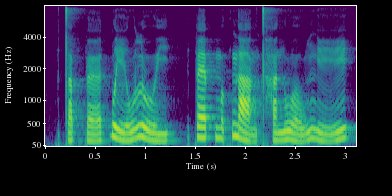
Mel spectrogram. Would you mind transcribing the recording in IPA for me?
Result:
t̪ ɐ˨ k̚ p œː˨˥ t̚ w iː˨˥ w l uː˨ j | p ɛː˧ p̚ m ʊ˨˥ k̚ n̪ aː˨˩ ŋ t̪ʰ ɐ˨˧ n w o˨˥ w ŋ iː˨˥

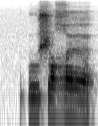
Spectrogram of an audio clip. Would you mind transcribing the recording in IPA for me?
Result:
ʔ u ʃ ɔ ʁ œ

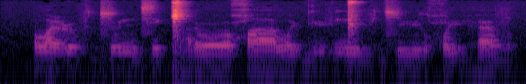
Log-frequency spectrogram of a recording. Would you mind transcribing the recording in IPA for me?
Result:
lˠ əː ɭ u v d͡z u n d͡z i ɡ͡ǁ a ɾ oː ħ aː lˠ y ɡ y v ŋ͡ǁ y v d͡z yː l ħ y ɦ ɐ v

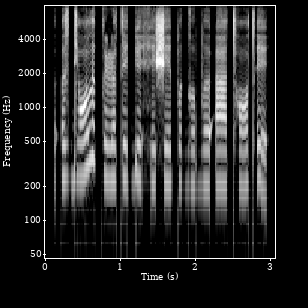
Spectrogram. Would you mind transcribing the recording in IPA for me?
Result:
ʔ ə z d j ɔ l ə k ə ɭ ə t e ɠ e h e ʃ e p ə ɡ ɤ b əː ʔ aː tʰ ɔ tʼ e

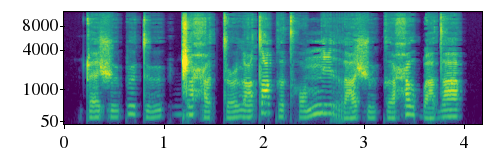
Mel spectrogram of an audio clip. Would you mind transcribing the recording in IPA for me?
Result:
ʈ ɛ˩˧ ʃ ʉ˩˧ p ʉ˥ t̪ ʉ˩˧ | ɡ͡ǁ ə˥ ħ ə˩˧ tː ə˞˩˧ l ʉ˩˧ tˤ ɤ˥ k ə˩˧ t̪ʰ ɔ˩˧ nː i˥ r a˩˧ ʃ ʉ˩˧ k ə˩˧ ħ ɤ˥ ɓ a˩˧ d̪ a˥

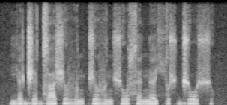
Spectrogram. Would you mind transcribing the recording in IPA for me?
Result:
j ɛ d͡ʒ ɛ d͡z a ʃ ə v o n t͡ʃ ə v ə n ʃ o s ɛ n ɛ ç ɔ ʃ d͡ʒ o ʃ

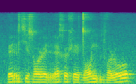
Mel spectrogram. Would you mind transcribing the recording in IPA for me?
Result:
e r sʲ ɔ z ɔː ɭ e r ɛ x ø ʃ eː d ɔː ɲ ṵ lʲ v ɔ ɭ oː

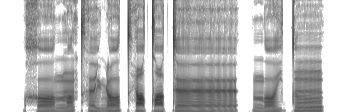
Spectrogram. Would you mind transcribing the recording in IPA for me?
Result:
x ɔː n̪ ɔ̃ t̪ʰ œ j ɳ ɔ t̪ʰ y tˤ ɛ t œː | n̪ ɔː j t ũ

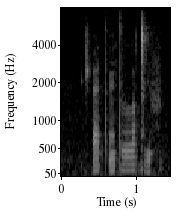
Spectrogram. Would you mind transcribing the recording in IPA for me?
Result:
t͡ʃʼ æ tʼ ɛ̃ t lː ɒ ɡ͡ǀ ɪ f

